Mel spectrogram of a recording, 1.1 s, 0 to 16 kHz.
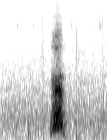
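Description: Dogmeat, the dog companion in Fallout 4, gives a single short bark, close and clear over a quiet background.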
